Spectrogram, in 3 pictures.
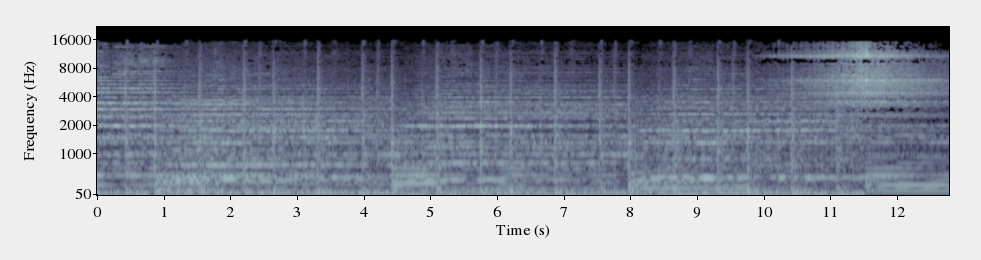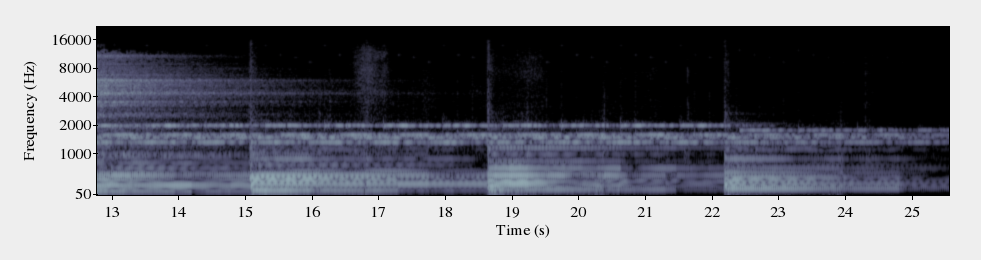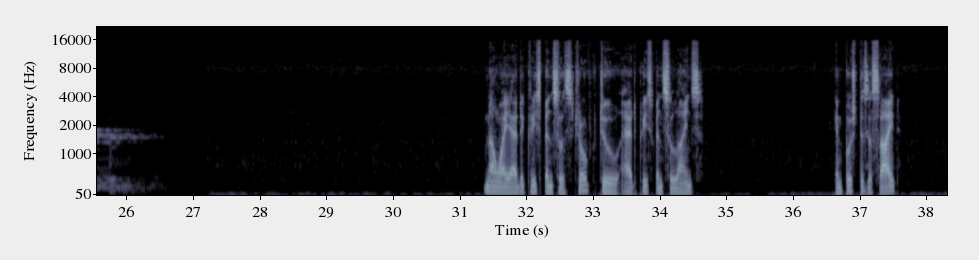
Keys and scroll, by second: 31.4 shift+a, 37.1 g, 37.6 x.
